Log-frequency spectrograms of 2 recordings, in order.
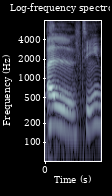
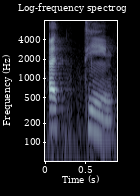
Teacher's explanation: We're not going to pronounce the lam.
